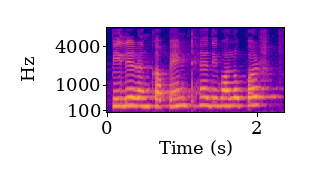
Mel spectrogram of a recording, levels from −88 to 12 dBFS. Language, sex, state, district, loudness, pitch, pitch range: Hindi, female, Bihar, Patna, -14 LUFS, 280 Hz, 270-290 Hz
